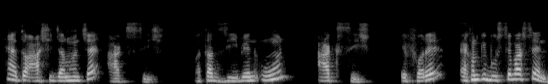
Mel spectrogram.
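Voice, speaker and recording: A man teaching German numbers in a live online class, explaining each step slowly, repeating himself and asking the students questions. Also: sits high, lively intonation, a little mellow. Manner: repetitive, patient, asks the students questions. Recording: dull lo-fi online class audio.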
